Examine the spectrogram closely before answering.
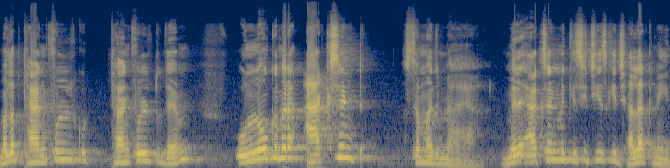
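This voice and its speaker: A man with a high pitch talks at a moderate pace, with very wide pitch swings and big swings in loudness. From India, Mumbai. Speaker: mimicry artist and actor. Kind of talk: interview conversation.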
